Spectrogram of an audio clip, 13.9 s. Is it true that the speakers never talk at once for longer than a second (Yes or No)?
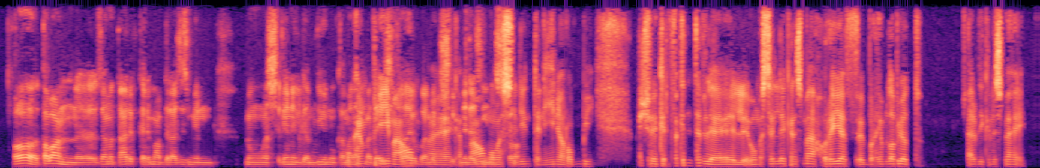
No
